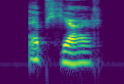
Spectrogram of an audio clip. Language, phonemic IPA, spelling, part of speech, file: Dutch, /ˈɑpsjaːr/, apsjaar, noun, Nl-apsjaar.ogg
- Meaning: peculiar, incompetent, annoying person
